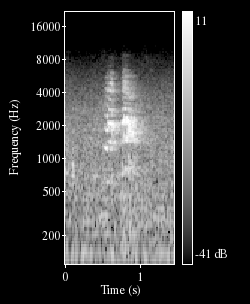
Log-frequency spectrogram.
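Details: A young mountain lion (cougar, Puma concolor), newly housed at a desert museum in Tucson, Arizona, gives two quick, high, chirping calls, like a bird-like mew.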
